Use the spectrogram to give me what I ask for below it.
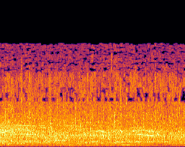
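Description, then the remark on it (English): A steady, loud wash of noise from an Australian crowd drowning out Jim Courier as he tries to speak, a dense roar of cheering and clapping with no individual voice standing out above it. “I this is a bloody problem with Australian crowds, isn't it?”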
